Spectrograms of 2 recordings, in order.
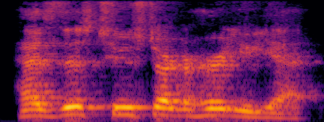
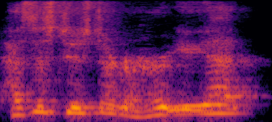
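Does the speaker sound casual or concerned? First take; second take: casual; concerned. First: The question is asked in a casual, unconcerned tone. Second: The question is asked in a worried, concerned tone. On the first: The problem seems unimportant. The speaker calls it wrong. "let me do it the wrong way" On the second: The problem is serious and worrying. The speaker calls it right. "Tone of voice and follow-up. ... I'm really concerned about this one"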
